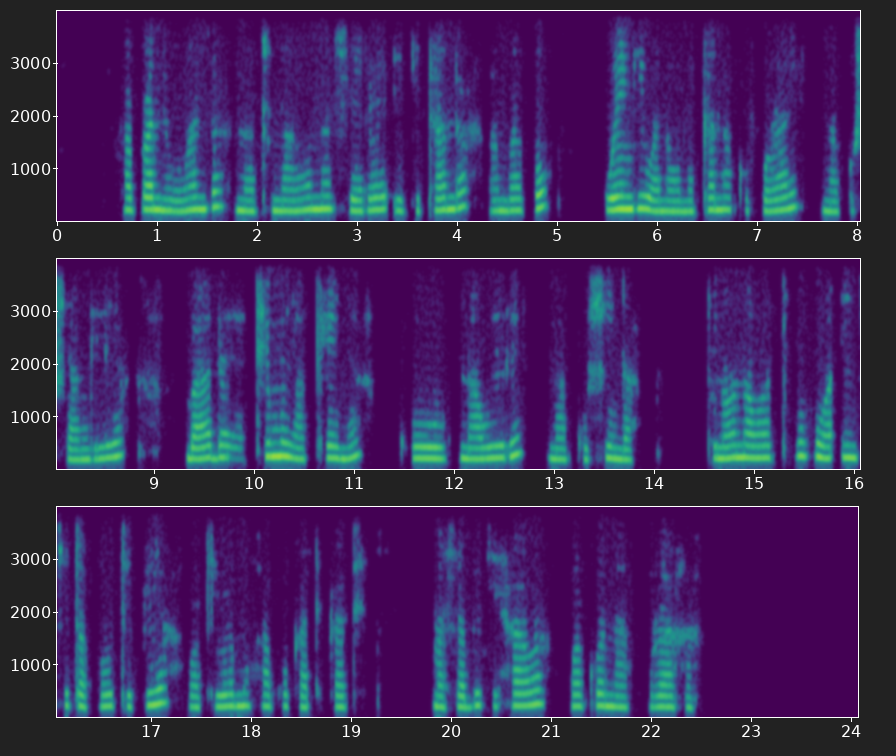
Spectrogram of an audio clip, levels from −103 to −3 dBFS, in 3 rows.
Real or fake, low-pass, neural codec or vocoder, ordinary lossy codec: real; 3.6 kHz; none; Opus, 24 kbps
